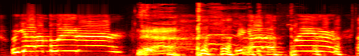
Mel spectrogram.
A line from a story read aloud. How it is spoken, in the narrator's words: He's yelling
